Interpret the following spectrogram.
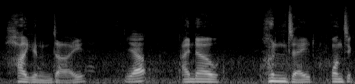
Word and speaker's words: Hyundai: the car brand hyai I think it's supposed to be Hyundai is that really a Hundai it's h h hund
